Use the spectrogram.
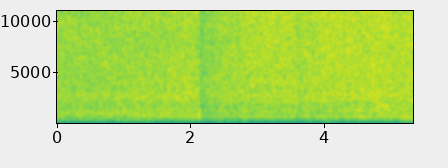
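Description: Mae Klang Waterfall roars steadily nearby, a dense, unbroken rush of falling water that stays loud and even from start to finish.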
